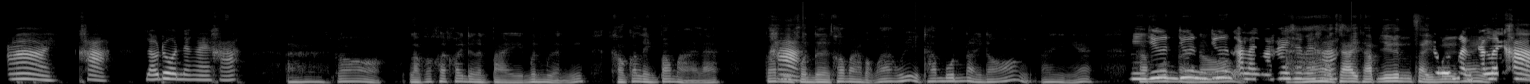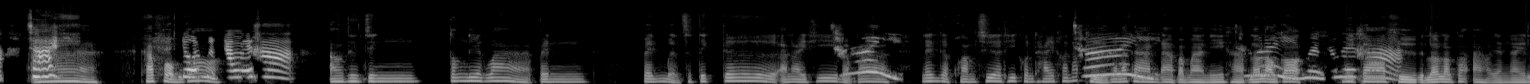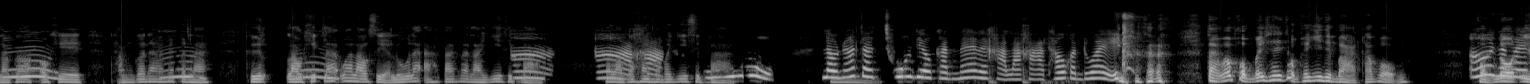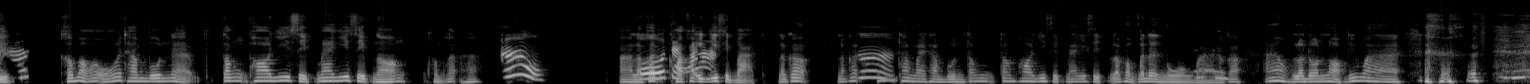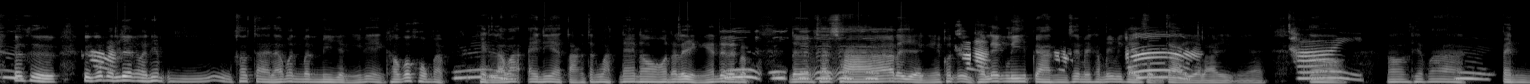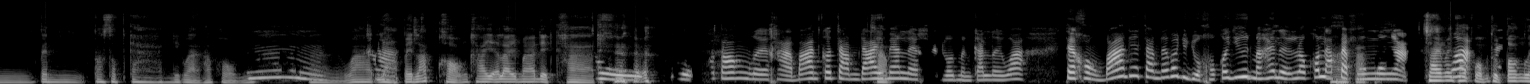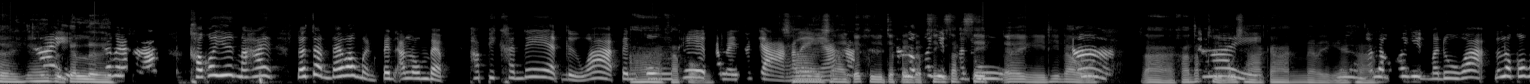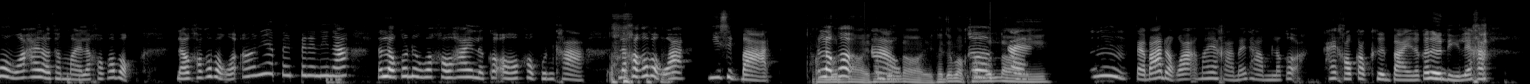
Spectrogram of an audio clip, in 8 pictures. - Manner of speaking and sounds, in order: distorted speech; laughing while speaking: "ใช่"; surprised: "ใช่"; mechanical hum; "ไม่" said as "ไป๊"; laugh; chuckle; surprised: "อ้าว !"; chuckle; chuckle; other background noise; tapping; chuckle; laughing while speaking: "ค่ะ"
- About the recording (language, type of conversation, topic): Thai, unstructured, คุณกลัวอะไรมากที่สุดเมื่อต้องเดินทางคนเดียว?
